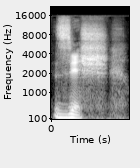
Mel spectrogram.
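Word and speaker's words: zsh: And one thing I'm going to do is say configure zish as the default shell because I didn't show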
